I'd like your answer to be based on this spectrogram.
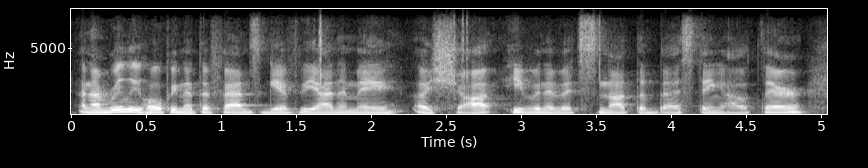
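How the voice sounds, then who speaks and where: A man talks through a casual review on his gaming channel in a rambling way, padding nearly every thought with "like". His voice stays fairly flat and level. It is picked up by a headset mic that sounds dull and lo-fi. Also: medium pitch, brisk. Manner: rambling, fills speech with "like".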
